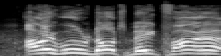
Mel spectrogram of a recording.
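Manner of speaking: very high, slow, deliberate shout. Retelling a scene where the Doctor shouts back: imitating the Doctor shouting. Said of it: "the Doctor shouts".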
